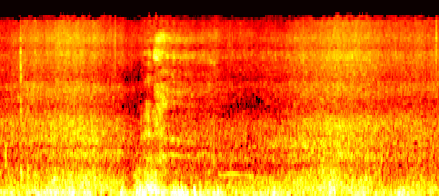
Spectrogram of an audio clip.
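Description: Wind buffeting the microphone in uneven gusts, with a brief stronger rush about a second and a half in.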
